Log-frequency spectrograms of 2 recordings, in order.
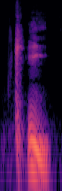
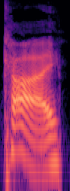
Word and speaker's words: Kai: I bought a blade, actually a set of blades from Tri-Blade, and they're Key. That's funny. I don't care who you are first thing in the morning. I think it's pronounced Kai.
